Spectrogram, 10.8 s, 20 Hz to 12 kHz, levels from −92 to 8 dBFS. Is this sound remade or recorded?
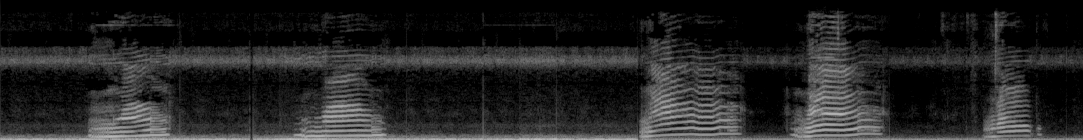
recorded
